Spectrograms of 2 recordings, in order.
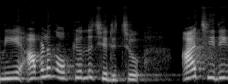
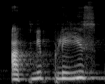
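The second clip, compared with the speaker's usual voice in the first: ordinary delivery, nothing marked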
